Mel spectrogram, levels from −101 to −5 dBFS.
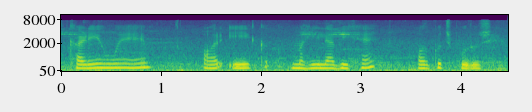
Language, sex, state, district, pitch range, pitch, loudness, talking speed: Hindi, female, Delhi, New Delhi, 200-235 Hz, 215 Hz, -15 LUFS, 175 wpm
